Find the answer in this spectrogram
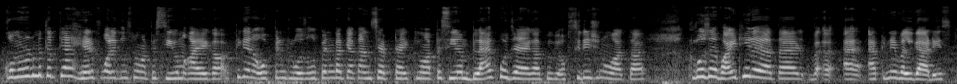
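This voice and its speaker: A woman's voice: high voice, fast, darkish tone, a little hiss or hum, poor audio. A woman teaching a medical class, explaining step by step, asking and answering her own questions as she draws diagrams. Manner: draws diagrams while talking, frequent "theek hai na". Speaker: medical lecturer. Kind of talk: classroom lecture, mixing Hindi and English.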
